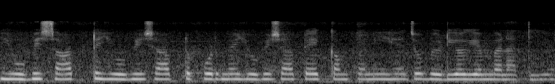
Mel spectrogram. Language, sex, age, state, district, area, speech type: Hindi, female, 18-30, Madhya Pradesh, Harda, rural, read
